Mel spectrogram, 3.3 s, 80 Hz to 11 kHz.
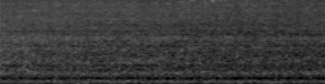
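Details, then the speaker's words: Infiniti G37/G35/Q40, engine idling, coolant level good and not overheating: steady whooshing airflow with faint hum, no cycling off; cooling fan runs nonstop, about 99.9% of the time, from a faulty engine cooling fan module, replaced afterward. "you hit it it's not normal coolant is good feels good here see here we're getting louder ac sliming on it's not overheating you still hear it"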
